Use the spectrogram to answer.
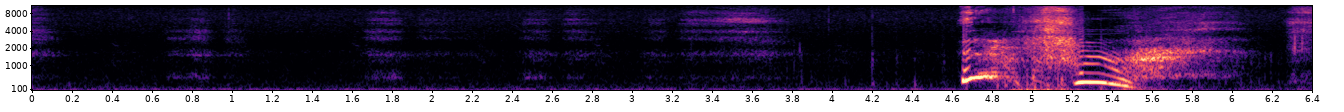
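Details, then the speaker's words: Deliberately induced sneeze, provoked with a basil plant stalk in the nose and caught in a grey striped hanky; quiet room, sharp indrawn gasp, then one forceful explosive sneeze with voiced trailing cry. "I'll have to induce when I want to sneeze for you and today I'm today I'm using a silk of a Bassel plant and I'm trying to catch the sneezes in a big gray hanky with some stripes on"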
